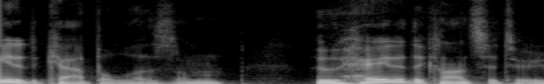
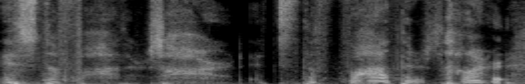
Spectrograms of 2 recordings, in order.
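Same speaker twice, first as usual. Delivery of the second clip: soft breathy whisper, barely voiced, very quiet; 10 dB quieter than usual. Retelling what a guy said while the speaker leaned forward, whispering. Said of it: "he's whispering".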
